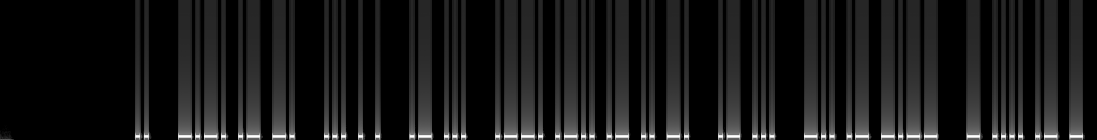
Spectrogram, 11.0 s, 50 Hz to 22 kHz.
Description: Morse code, heard as a keyed tone, about 28 wpm, 700 Hz. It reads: I CAN SEE AS PLAIN AS DAY THAT
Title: Sentences from Top 1000 Words - Review Part 2 - 28wpm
